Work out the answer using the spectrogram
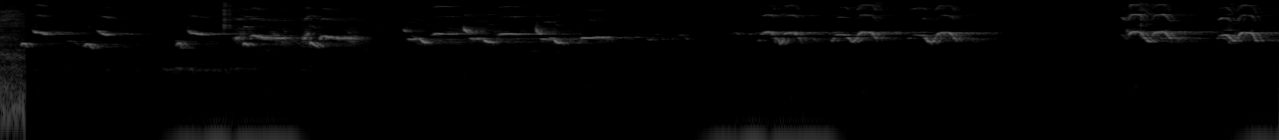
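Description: Faint birdsong: small birds chirping in quick clusters of short, high notes, with brief pauses between clusters.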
